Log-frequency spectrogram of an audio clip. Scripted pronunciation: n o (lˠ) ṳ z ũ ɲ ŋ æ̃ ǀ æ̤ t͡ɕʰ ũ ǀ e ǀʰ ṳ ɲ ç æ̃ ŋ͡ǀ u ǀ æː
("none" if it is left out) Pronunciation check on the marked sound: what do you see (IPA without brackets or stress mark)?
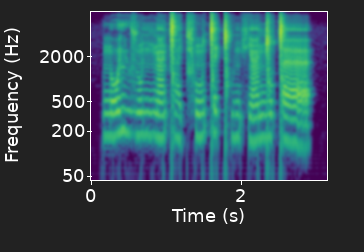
lʲ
